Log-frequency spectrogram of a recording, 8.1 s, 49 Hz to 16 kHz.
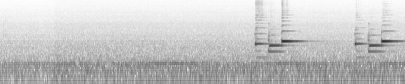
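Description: KitchenAid smart commercial-style range's control chime: a short four-note chime played twice, about two seconds apart, from a little after halfway, with the last note of each ringing longest. It signals that the range has completed its reset after the start button was held for 15 seconds. A faint steady low hum runs underneath.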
